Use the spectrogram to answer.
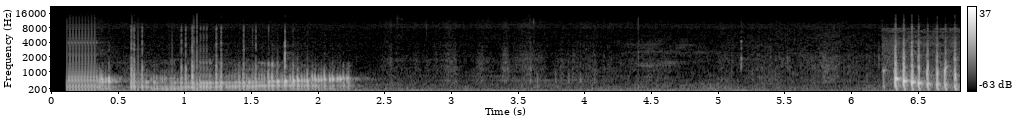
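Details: Two bursts of bubbly, gurgling rumbles, the first rising in pitch, separated by a quiet stretch, heard while someone listens: ordinary stomach growling (borborygmi) from gas and fluid moving through the gut.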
